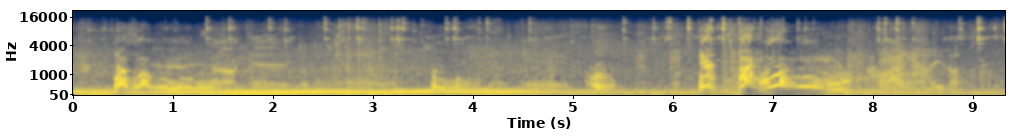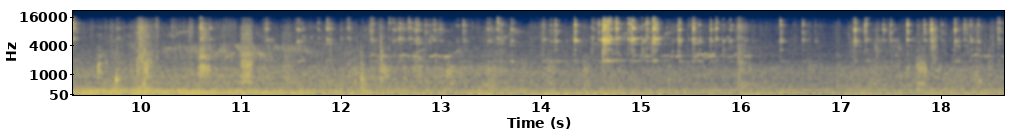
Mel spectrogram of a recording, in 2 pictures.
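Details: Biscuit Bentley puppies at outdoor playtime giving a cluster of short yips and barks around the middle, with faint whimpers later, over people talking and a low steady hum through the first half.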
